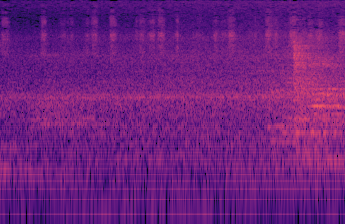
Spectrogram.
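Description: Marker pen writing on a whiteboard, a run of short strokes.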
